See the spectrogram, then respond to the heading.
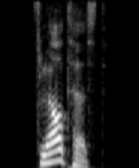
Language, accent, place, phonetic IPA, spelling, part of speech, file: German, Germany, Berlin, [ˈflœːɐ̯təst], flirtest, verb, De-flirtest.ogg
- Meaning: inflection of flirten: 1. second-person singular present 2. second-person singular subjunctive I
